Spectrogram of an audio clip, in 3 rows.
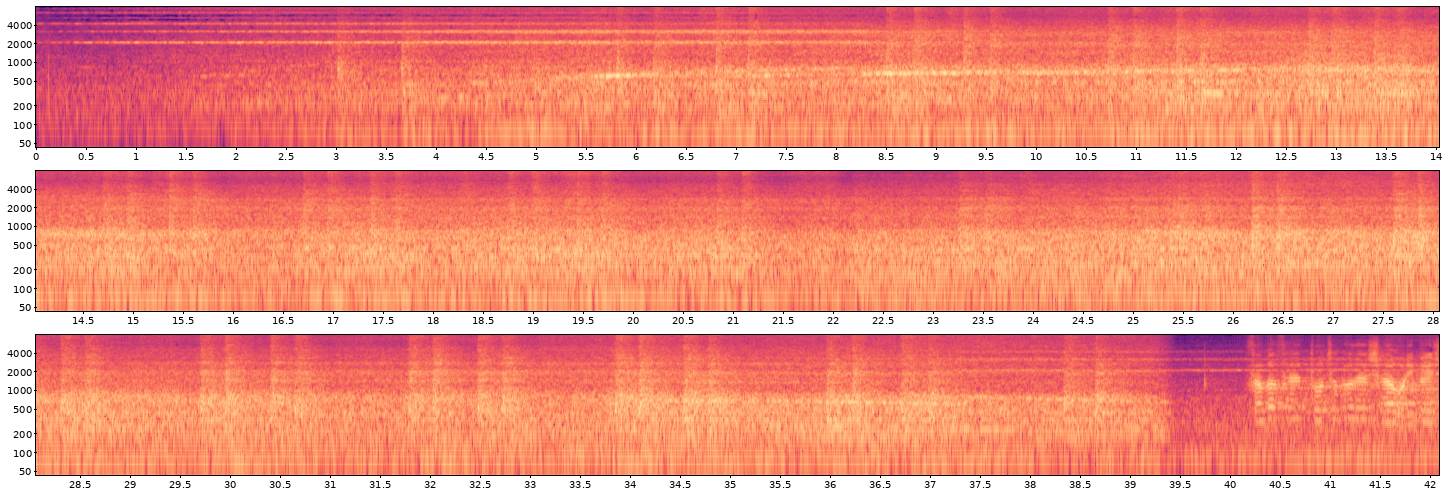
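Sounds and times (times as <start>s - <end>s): steady high tone: 0.0s - 8.1s.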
